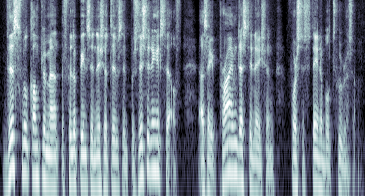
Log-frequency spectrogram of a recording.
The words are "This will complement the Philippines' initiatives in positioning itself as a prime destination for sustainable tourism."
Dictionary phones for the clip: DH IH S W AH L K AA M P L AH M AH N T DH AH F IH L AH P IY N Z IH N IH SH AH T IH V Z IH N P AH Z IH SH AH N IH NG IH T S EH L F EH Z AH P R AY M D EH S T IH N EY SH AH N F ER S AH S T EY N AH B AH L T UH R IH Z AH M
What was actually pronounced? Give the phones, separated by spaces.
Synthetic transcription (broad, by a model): DH IH S W AH L K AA M P L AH M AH N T DH AH F IH L AH P IY N Z IH N IH SH AH T IH V Z IH N P AH Z IH SH AH N IH NG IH T S EH L F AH Z AH P R AY M D EH S T IH N EY SH AH N F ER S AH S T EY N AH B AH L T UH R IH Z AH M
